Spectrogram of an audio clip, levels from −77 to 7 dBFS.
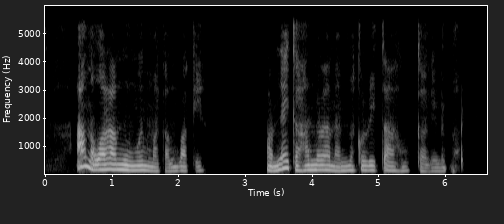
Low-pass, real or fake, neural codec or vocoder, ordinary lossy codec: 5.4 kHz; fake; codec, 24 kHz, 1 kbps, SNAC; none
